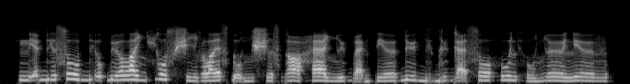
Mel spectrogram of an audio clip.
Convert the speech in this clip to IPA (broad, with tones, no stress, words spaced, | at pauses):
mʲæ̰˨˦bʲɯ˨˦ so˥˧bʲo̰˧˩ɓy˨˦lˠ e˧˩ʎçoː˥˧s ʃi˩ʎlˠe˨˦sɗo̰˩ʎ ʃɯ˩sɡɑ˧˩hæː˧˩ʎ y˨˦bæ̰˩ɡpʲøː˨˦ɠy˥˧ bʲu˩ɡy˥˧ɡæ̰˧˩ so˥˧hu˥˧lʲhu˩ ʎøː˥˧ lʲøː˥˧v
